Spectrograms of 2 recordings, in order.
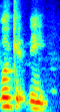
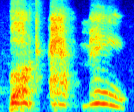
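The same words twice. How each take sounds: First: Said in the usual way. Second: Higher, very slow, drawn-out look at me; a lightly voiced villain taunting his captive; creepy villain. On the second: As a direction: stretch "Look at me" out like a menacing taunt. Villain repeats line, second slow, drawn.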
